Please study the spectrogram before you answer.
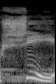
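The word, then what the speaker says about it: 四: the number four or she in Japanese shares the same pronunciation as the word for death as a result it's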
